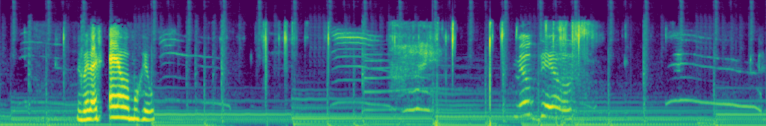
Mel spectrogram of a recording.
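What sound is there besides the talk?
cat meowing repeatedly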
